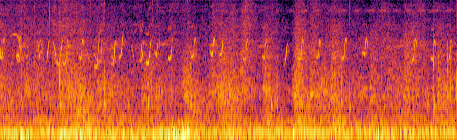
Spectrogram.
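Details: Baby chicks peep in brief high bursts while feeding. The notes are short and clustered over a loud, low background rumble and scattered knocking sounds.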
